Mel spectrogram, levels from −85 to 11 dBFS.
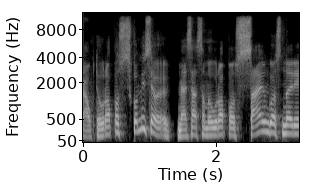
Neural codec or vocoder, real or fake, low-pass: none; real; 10.8 kHz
